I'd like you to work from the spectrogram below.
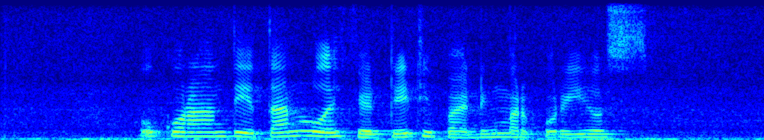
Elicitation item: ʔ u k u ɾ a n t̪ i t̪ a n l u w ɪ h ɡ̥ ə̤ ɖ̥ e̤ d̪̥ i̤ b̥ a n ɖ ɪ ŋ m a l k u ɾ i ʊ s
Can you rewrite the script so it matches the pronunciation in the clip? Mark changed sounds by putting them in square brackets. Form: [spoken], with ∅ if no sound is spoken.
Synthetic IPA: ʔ u k u ɾ a n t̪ i t̪ a n l u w ɪ h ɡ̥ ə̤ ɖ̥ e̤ d̪̥ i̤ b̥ a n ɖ ɪ ŋ m a [r] k u ɾ i ʊ s

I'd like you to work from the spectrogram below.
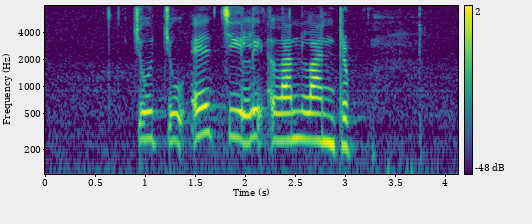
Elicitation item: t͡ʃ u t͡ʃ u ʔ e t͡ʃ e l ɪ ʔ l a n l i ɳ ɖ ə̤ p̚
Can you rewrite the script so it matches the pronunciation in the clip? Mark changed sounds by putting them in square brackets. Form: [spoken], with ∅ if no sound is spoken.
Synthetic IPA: t͡ʃ u t͡ʃ u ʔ e t͡ʃ [i] l ɪ ʔ l a n l [a] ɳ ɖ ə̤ p̚

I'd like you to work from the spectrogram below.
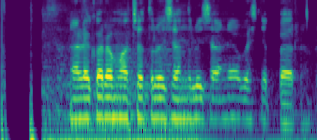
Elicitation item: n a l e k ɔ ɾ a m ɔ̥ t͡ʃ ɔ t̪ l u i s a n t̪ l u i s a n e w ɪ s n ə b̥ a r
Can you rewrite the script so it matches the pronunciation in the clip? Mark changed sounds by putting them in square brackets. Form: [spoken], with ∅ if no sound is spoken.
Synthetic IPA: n a l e k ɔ ɾ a m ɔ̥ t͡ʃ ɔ t̪ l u i s a n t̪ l u i s a n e w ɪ s [ɲ] ə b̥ a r

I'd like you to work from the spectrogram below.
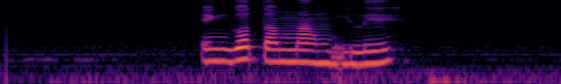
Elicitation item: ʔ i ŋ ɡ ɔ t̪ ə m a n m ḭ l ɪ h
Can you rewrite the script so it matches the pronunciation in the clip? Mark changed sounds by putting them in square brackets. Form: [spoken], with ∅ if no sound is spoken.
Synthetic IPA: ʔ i ŋ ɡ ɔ t̪ ə m a [ŋ] m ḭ l ɪ h

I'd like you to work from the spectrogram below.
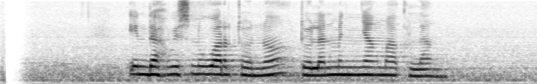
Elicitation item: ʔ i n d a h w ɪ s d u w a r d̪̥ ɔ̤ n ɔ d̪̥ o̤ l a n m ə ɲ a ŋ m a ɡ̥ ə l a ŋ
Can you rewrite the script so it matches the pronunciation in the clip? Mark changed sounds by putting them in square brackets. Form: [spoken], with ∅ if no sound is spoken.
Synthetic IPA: ʔ i n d a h w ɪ s [n] u w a r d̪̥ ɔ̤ n ɔ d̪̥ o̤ l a n m ə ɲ a ŋ m a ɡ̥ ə l a ŋ

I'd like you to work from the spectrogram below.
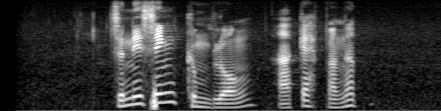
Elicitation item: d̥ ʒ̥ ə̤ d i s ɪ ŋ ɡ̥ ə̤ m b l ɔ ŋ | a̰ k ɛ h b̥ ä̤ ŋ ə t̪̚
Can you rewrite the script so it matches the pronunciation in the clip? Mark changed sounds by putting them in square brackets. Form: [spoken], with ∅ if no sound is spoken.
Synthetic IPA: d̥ ʒ̥ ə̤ [n] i s ɪ ŋ ɡ̥ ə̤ m b l ɔ ŋ | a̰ k ɛ h b̥ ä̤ ŋ ə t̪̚

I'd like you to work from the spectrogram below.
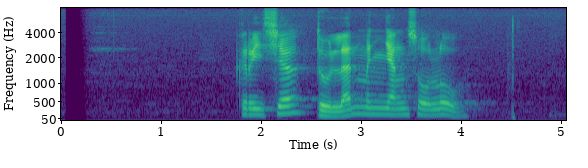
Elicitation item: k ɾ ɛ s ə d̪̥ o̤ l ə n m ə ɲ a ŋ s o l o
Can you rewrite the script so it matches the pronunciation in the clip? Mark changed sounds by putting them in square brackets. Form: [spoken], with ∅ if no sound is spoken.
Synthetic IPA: k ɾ [i] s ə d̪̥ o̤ l [a] n m ə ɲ a ŋ s o l o

